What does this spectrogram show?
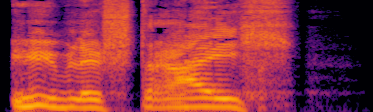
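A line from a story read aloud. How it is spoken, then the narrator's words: Roared. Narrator (German): brüllte der Direktor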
